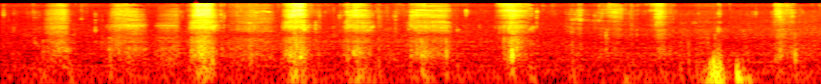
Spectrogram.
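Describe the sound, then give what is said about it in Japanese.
Wet chewing and slurping of cup noodles topped with special hot chili oil, in a steady rhythm of mouth sounds roughly every second, with a louder, deeper bite or gulp near the end. No one speaks. “では、咀嚼音がしますのでご注意ください。”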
